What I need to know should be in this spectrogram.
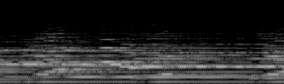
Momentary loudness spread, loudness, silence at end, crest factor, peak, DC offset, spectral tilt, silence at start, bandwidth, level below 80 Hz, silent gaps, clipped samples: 4 LU; -28 LUFS; 0 s; 12 dB; -16 dBFS; under 0.1%; -6.5 dB/octave; 0 s; 8.8 kHz; -70 dBFS; none; under 0.1%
